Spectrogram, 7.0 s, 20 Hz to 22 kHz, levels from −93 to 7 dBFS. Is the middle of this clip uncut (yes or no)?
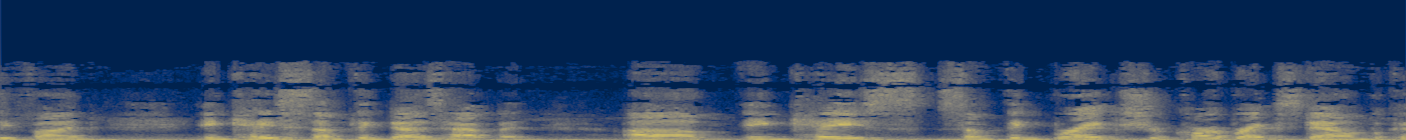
yes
